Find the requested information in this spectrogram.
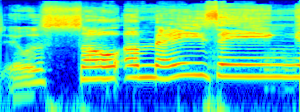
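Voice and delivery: high, slow, drawn-out amazing; gushing. Real, not acted. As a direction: swoon over how great it was. Gushing about yoga class.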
